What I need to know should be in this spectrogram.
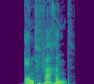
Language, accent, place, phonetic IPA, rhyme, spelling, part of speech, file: German, Germany, Berlin, [ɛntˈfaxn̩t], -axn̩t, entfachend, verb, De-entfachend.ogg
- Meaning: present participle of entfachen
